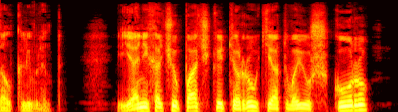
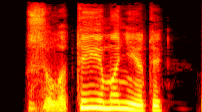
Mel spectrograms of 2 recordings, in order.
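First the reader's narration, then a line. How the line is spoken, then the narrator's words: Exaggerated astonished exclamation, peddler. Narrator (Russian): воскликнул разносчик нарочито повышенным тоном, долженствовавшим выражать крайнюю степень изумления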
